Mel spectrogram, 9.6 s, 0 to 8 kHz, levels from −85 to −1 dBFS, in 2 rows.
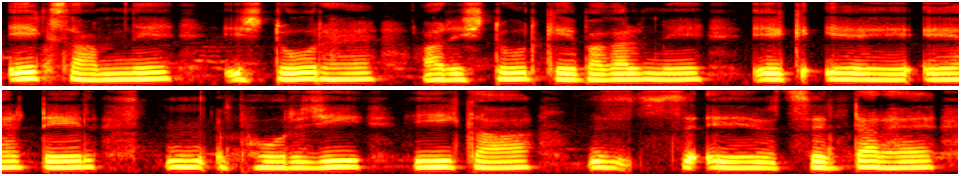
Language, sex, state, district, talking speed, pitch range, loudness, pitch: Hindi, female, Bihar, Sitamarhi, 140 wpm, 160-175 Hz, -16 LUFS, 165 Hz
